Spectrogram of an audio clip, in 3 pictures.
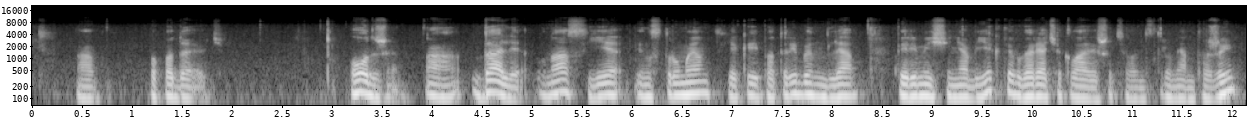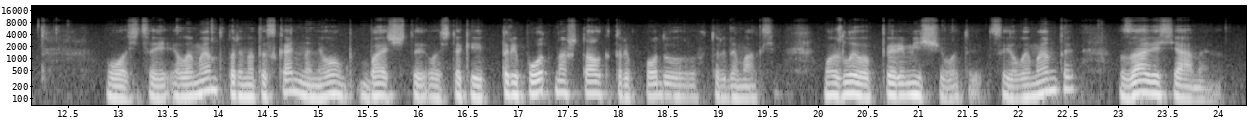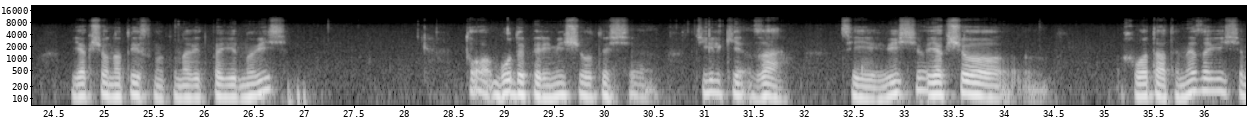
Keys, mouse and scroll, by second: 0.6 click, 12.1 click, 13.8 click, 17.9 shift+middle click, 18.9 middle click, 21.1 click, 24.0 click, 27.4 click, 34.3 click.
